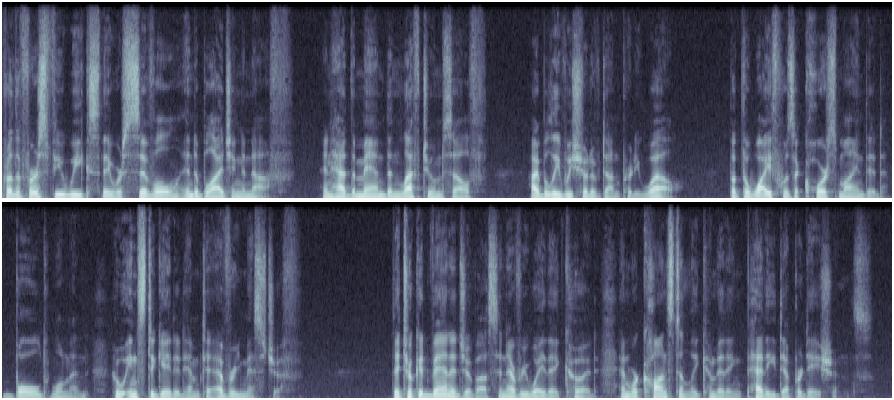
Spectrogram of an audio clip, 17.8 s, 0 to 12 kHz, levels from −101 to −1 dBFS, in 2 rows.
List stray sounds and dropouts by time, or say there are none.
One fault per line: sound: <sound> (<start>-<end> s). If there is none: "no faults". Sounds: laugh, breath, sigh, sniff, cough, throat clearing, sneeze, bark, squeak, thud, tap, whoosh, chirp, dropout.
no faults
